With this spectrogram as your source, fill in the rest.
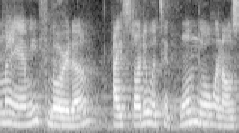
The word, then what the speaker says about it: taekwondo: I started with tawondo when I was 2 years old. You say it properly. Taekwondo.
